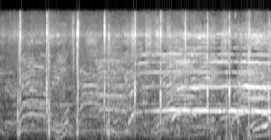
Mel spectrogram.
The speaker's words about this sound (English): A large crowd gathered to cheer on her team as they sped under the Burled Arch in fifth place.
